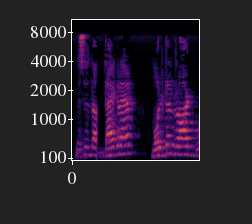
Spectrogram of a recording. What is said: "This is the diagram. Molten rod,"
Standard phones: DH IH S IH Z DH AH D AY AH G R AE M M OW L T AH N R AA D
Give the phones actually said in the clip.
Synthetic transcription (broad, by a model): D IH S IH Z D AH D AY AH G R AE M M OW L T AH N R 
